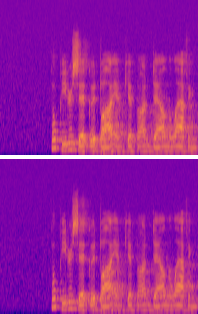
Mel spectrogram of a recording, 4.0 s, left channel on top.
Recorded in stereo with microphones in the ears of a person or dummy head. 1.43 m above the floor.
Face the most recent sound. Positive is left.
turn(degrees=0)  # may be behind; listen again after turning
